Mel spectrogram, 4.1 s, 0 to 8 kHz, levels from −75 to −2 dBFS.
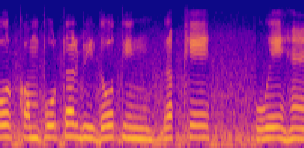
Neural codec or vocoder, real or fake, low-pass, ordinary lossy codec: none; real; 7.2 kHz; Opus, 32 kbps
